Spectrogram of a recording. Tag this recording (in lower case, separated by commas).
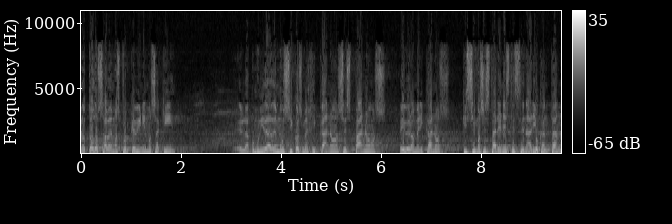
male speech, narration, speech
